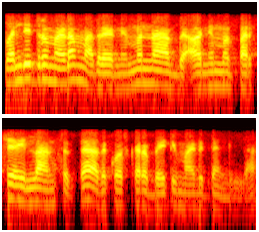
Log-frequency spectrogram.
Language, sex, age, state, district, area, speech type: Kannada, male, 18-30, Karnataka, Chitradurga, urban, conversation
